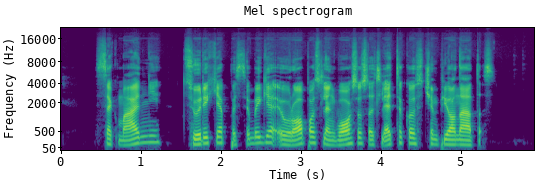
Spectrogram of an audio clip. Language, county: Lithuanian, Vilnius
